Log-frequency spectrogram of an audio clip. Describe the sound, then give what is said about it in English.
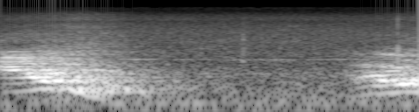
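A female Sumatran tiger, Demai, at the Smithsonian's National Zoo in Washington, D.C., lets out two deep, drawn-out roaring bellows in the early morning, the first fading away before a second swells up at the end, with no talking. “That bellow we usually hear when the female tiger is cycling, when she's in estrus.”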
